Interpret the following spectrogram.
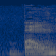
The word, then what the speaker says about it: Bohne: The address is 12519 West Bone Street. It's spelled Bohne.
